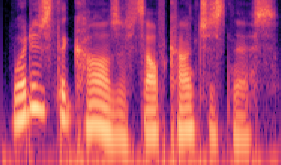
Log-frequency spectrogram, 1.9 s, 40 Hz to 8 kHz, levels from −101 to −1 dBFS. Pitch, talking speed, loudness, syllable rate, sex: 140 Hz, 225 wpm, -17 LUFS, 5.9 syllables/s, male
